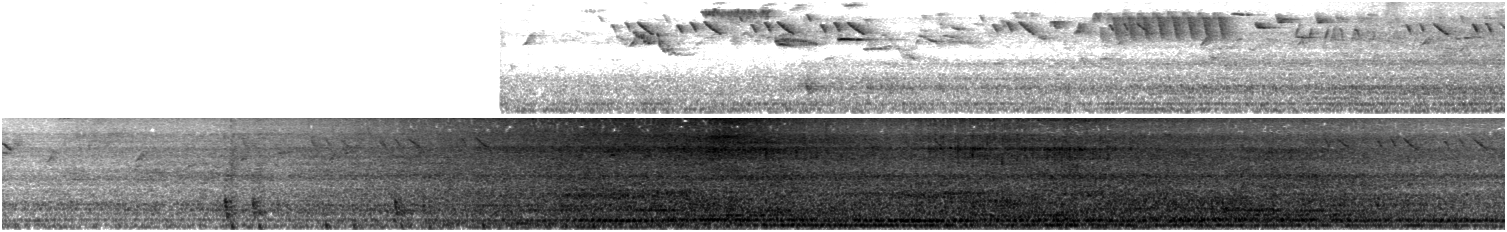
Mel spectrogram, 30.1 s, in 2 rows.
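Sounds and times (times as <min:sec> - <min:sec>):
birds singing: 0:05.0 - 0:30.0
diesel train approaching: 0:07.4 - 0:30.0.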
